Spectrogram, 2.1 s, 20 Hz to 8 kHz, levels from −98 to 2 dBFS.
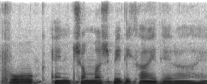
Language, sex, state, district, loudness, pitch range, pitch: Hindi, female, Himachal Pradesh, Shimla, -15 LUFS, 145-170 Hz, 150 Hz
